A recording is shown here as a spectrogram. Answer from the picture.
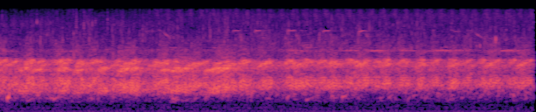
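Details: Frog chorus beside a river: a dense, steady wall of overlapping croaks, many callers at once, pulsing unevenly at mid pitch with no pauses across four seconds.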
